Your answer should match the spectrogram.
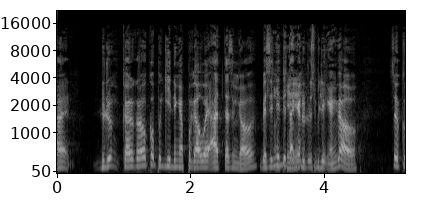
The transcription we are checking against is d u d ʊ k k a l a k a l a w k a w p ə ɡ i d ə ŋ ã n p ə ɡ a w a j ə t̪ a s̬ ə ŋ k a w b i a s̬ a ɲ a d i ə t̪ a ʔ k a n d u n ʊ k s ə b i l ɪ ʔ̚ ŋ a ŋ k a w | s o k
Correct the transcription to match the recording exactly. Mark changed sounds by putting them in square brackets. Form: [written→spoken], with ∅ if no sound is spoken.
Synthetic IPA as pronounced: d u d ʊ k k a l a k a l a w k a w p ə ɡ i d ə ŋ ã n p ə ɡ a w a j [ə→a] t̪ a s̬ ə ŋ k a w b i a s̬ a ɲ a d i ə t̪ a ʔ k a n d u [n→d] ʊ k s ə b i l ɪ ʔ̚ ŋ a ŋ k a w | s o k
